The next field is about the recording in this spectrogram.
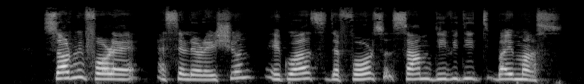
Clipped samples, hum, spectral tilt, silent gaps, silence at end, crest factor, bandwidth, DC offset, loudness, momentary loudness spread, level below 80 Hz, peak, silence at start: under 0.1%; none; -3.5 dB/octave; none; 0.25 s; 16 dB; 15 kHz; under 0.1%; -18 LUFS; 10 LU; -60 dBFS; -2 dBFS; 0.45 s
